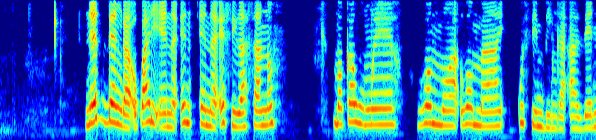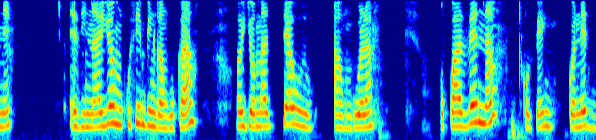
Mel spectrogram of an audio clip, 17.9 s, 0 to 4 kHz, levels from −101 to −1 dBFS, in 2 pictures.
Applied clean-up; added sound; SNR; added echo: none; none; none; none.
